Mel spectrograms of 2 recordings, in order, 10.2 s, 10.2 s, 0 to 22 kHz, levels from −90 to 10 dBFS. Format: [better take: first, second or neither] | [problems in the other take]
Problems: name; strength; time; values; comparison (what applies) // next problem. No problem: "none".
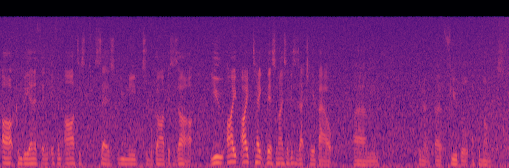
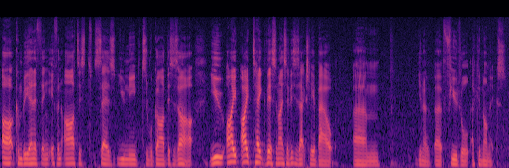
second | hiss; loud; throughout; 5 dB below the speech; faint in the second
